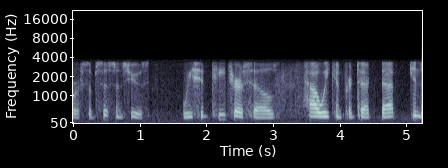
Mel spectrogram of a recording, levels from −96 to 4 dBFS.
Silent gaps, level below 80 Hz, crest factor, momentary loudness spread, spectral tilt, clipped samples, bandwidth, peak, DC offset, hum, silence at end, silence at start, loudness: none; -70 dBFS; 20 dB; 14 LU; -7.5 dB/octave; under 0.1%; 3.7 kHz; -6 dBFS; under 0.1%; none; 0 s; 0 s; -26 LUFS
